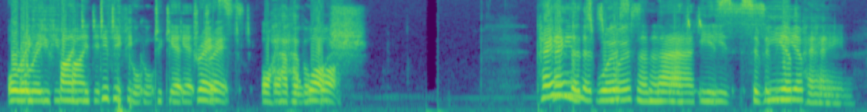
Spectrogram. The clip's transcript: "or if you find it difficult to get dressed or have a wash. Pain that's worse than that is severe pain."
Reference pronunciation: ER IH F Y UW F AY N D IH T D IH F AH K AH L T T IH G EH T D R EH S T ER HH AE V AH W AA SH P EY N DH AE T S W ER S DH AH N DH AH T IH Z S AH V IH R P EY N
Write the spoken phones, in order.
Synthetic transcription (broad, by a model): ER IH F Y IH F AY N D IH T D IH F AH K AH L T T IH G EH T D R EH S T ER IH V AH W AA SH P EY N DH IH T S W ER S DH AH N DH AH T IH Z S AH V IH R P EY N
